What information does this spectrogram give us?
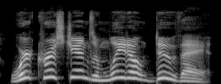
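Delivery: high, loud Texan dad voice; bad Hank Hill, high and strained; Hank Hill impression. Shown as a demonstration. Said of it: "this is my Hank Hill".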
